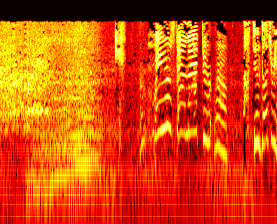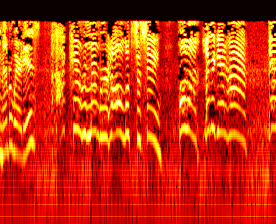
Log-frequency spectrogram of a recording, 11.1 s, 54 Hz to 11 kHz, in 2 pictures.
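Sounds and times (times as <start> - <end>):
car braking and skidding on a dirt road: 0.0 - 2.2
low car engine rumble: 0.0 - 11.0
speech: 5.1 - 6.4, 7.0 - 10.6.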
